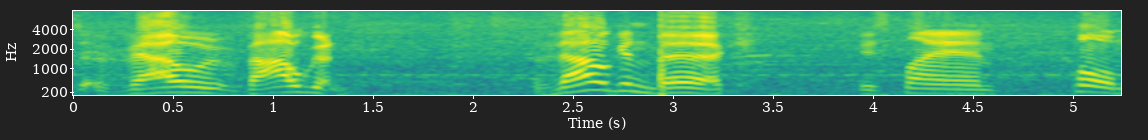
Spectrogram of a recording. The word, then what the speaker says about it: Vaughan: Vaughn. Well, I'd call him Vaughn because apparently that's what his name is, but clearly it's actually pronounced Vaughan.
